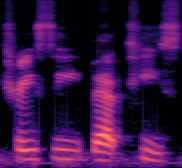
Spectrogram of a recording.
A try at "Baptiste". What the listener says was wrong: Baptiste. The P is silent.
